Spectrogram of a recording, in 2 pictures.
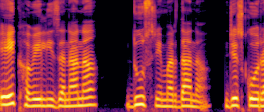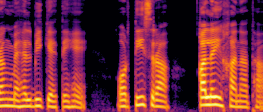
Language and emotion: Urdu, neutral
